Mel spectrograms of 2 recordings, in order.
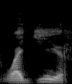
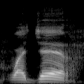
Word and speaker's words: Wajir: spell it as w a j i r wagir that is not how the local pronounce it the local pronounce it as waj wajer uh the way they pronounce it is w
